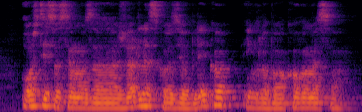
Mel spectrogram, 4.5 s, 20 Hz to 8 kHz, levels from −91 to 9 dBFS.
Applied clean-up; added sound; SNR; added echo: none; none; none; reverberation time 0.3 s.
